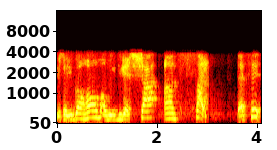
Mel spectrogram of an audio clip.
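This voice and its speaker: With a New York accent, a man talks at a moderate pace. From New York, the Bronx. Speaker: radio caller. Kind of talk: call-in opinion. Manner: halting, repeats words.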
